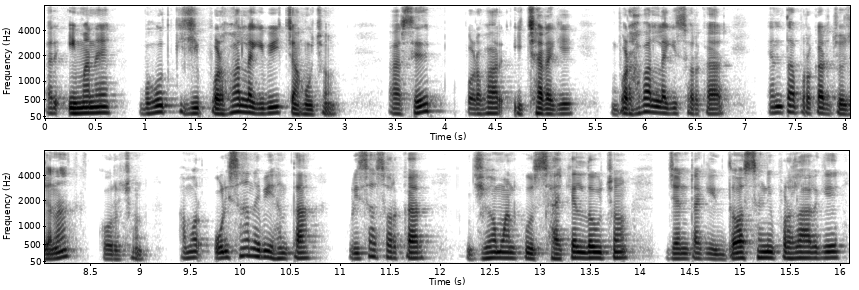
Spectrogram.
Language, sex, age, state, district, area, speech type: Odia, male, 30-45, Odisha, Boudh, rural, spontaneous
